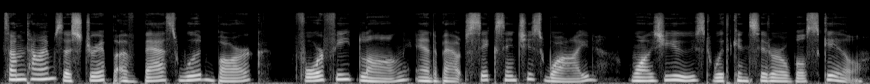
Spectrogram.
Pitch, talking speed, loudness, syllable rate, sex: 175 Hz, 140 wpm, -16 LUFS, 3.6 syllables/s, female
